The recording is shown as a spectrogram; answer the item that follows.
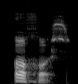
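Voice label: "ojos", Spanish, male; mekanta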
